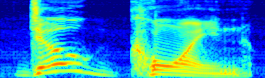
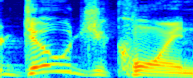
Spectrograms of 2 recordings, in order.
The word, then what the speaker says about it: dogecoin: somebody created a cryptocurrency called dog coin or dogecoin depending on how you want to pronounce it d-o-g-e-c-o-i-n and they created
